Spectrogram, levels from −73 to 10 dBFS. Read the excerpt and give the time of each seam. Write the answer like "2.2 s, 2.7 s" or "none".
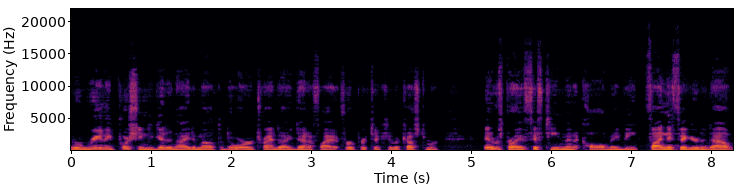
none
